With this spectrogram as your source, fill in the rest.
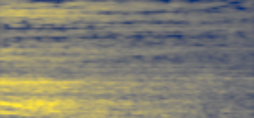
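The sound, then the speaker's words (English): A voice imitates a warrior's deep grunt of acknowledging an injury rather than pain. It is a single low, throaty groan that starts loudest and trails off over about a second. “There's a deep groan of... Not really pain, it must be said. More a warrior's grunt of acknowledgement of injury.”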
